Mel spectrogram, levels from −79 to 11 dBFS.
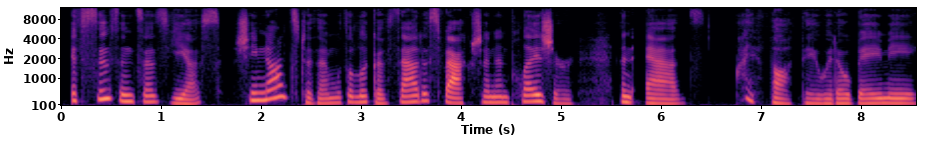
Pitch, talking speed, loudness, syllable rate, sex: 190 Hz, 160 wpm, -20 LUFS, 4.4 syllables/s, female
